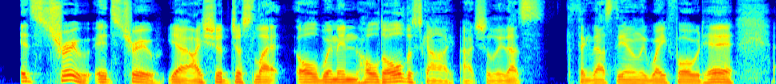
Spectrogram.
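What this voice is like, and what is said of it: Extremely sarcastic delivery. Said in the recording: “I'm being sarcastic, being extremely sarcastic”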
